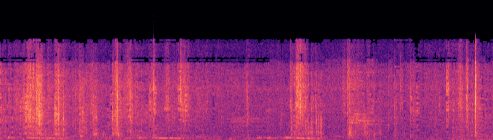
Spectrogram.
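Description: A pigeon cooing: several low coos, each rising and falling in pitch, during the first four seconds. Short sharp noises come in between.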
